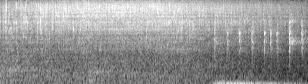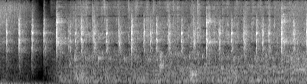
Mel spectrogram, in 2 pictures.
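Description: Tap water running, a steady rushing gush that surges louder for a moment, briefly cuts out, then returns with irregular splashing spurts and gurgles.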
